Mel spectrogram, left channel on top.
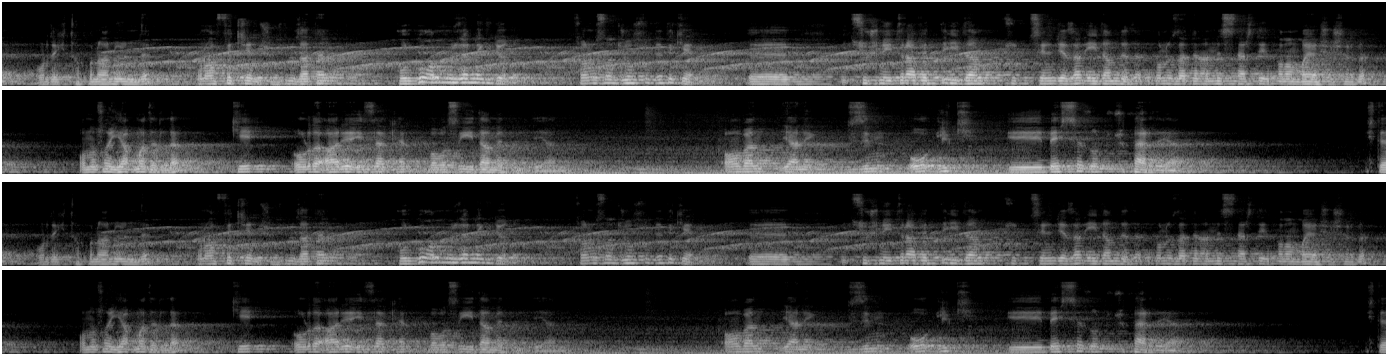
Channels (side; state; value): right; quieter; 7.1 dB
